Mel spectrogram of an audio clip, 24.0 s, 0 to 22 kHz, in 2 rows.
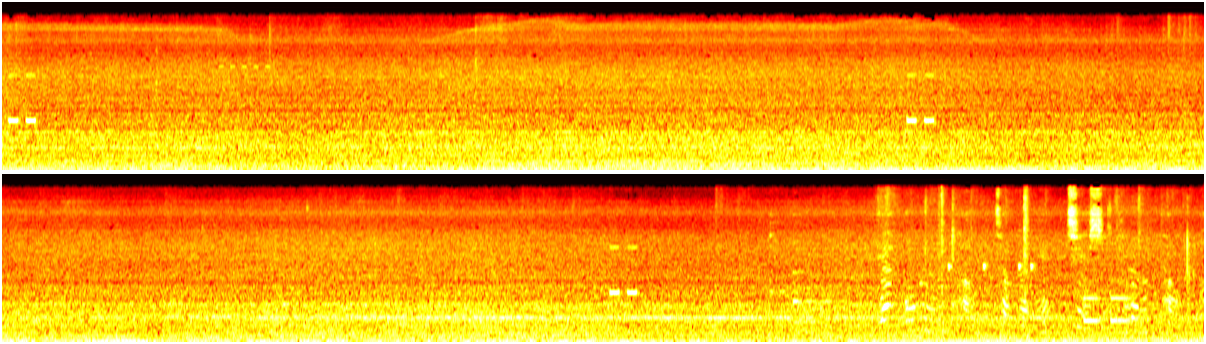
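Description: Steady engine and road noise of a 1-ton refrigerated box truck driving along, heard from inside the cab.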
